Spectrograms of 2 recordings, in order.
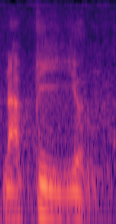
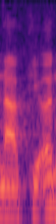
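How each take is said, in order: First: The word has a y-glide before the ending. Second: The word has a glottal stop before the ending. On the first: This is the lightened reading without the hamzah. "jenenge takhfif" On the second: This is the reading with the hamzah. "Hamzah digenti"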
